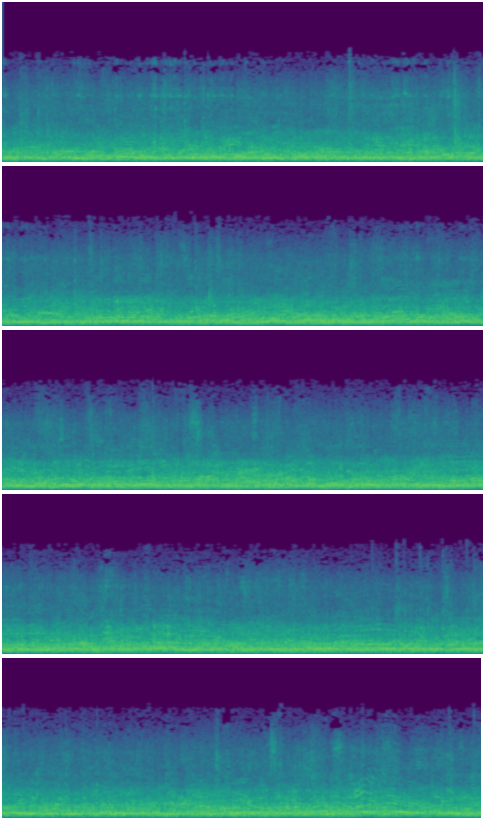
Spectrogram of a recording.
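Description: A large brass band plays loudly outdoors.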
